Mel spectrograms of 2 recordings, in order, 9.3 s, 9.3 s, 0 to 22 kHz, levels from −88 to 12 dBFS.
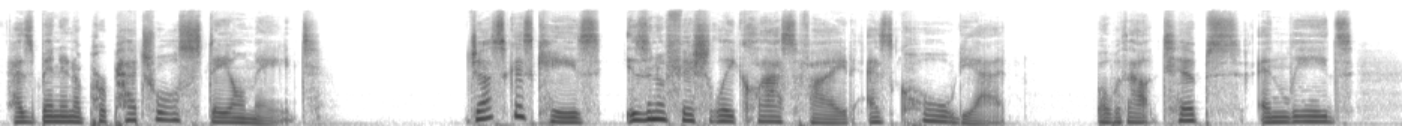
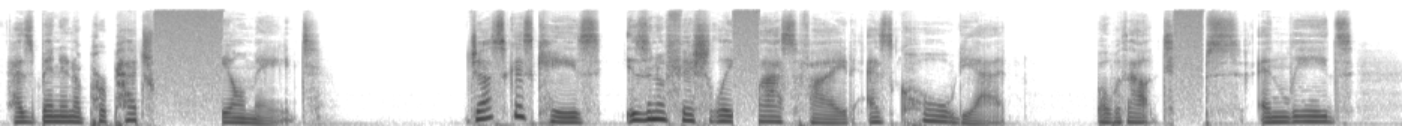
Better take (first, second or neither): first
